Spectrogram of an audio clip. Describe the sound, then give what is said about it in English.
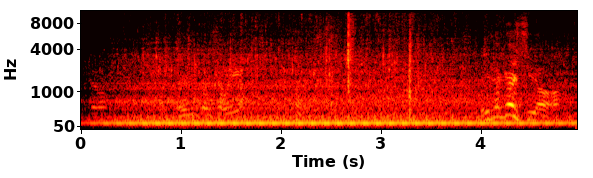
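Harbour ambience at a town's port not far from Cherbourg, by moored fishing boats: a steady low engine drone with splashing, lapping water and faint, indistinct voices, plus a brief louder knock near the end. “Several fishing boats were moored at the town's port, and the fishermen here said they were worried.”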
